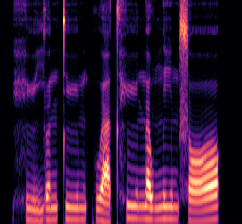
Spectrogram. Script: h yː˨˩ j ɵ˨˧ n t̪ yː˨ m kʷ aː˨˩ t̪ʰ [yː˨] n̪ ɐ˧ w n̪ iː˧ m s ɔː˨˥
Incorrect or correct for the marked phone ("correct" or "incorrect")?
incorrect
